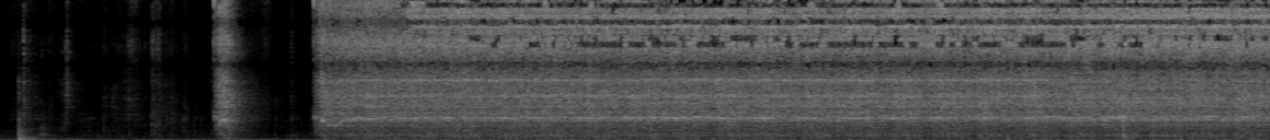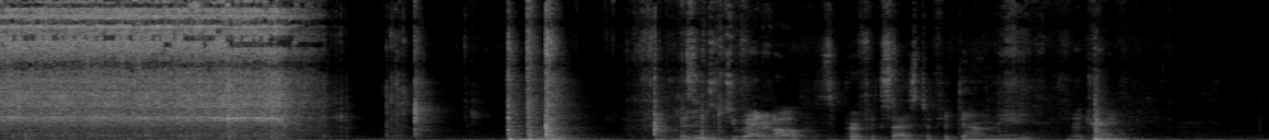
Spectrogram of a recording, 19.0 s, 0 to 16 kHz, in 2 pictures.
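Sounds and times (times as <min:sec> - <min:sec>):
cordless screwdriver motor whining: 0:01.6 - 0:12.1.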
